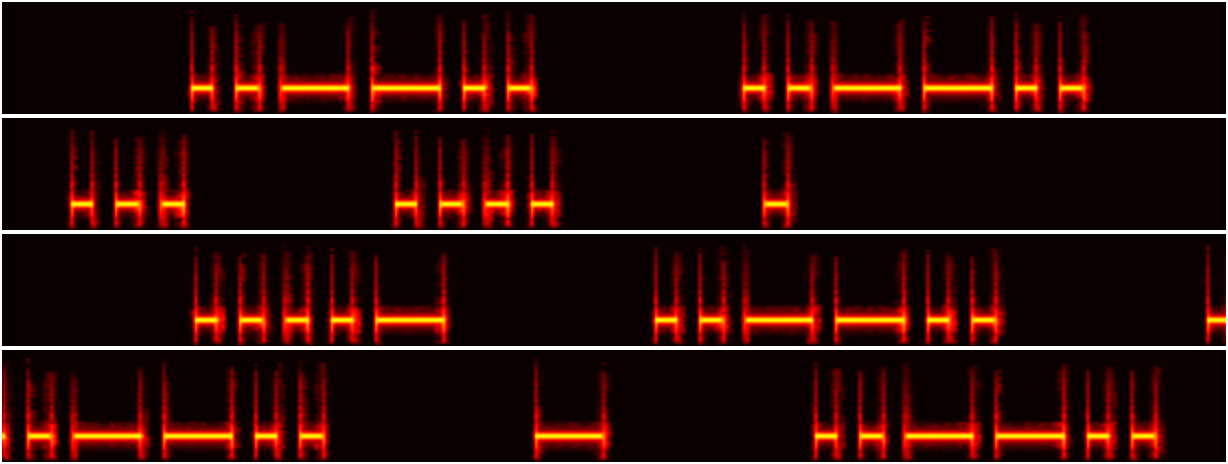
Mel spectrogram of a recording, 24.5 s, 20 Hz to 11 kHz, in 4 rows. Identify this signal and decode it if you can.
Morse code, heard as a keyed tone, about 10 wpm, spaced as for 6 wpm, 800 Hz. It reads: ??SHE 4??T?
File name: LEZIONI / 10 SIGNS / 10B INT ws 10wpm 4134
